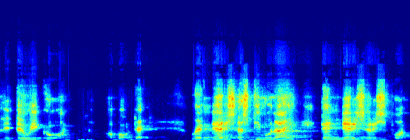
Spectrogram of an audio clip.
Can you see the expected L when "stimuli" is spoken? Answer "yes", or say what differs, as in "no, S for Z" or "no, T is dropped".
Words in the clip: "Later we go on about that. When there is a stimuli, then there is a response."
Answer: no, N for L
